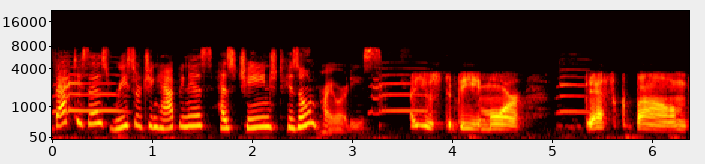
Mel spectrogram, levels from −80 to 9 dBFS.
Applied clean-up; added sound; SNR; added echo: classical method log-MMSE.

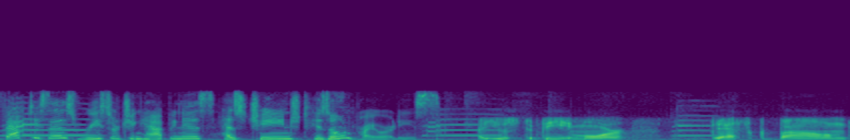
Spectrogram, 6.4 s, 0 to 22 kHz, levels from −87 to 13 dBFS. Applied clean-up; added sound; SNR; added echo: none; Meow; 17 dB; none.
